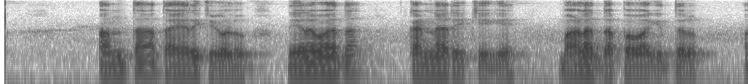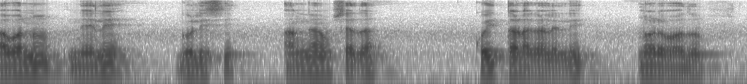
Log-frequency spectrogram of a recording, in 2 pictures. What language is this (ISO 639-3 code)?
kan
